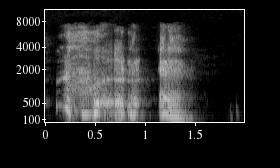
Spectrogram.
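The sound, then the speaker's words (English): A wet, phlegmy cough: a long, rough hacking burst followed by a shorter second one, loud and raspy like clearing mucus from the throat, with no talking. “But anyways, I just coughed up some of it, though. I don't know if you heard that.”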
